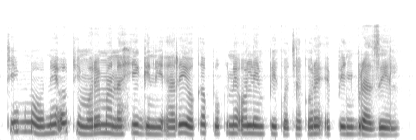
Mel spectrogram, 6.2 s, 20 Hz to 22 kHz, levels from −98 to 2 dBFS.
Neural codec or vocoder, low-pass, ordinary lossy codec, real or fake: none; none; none; real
